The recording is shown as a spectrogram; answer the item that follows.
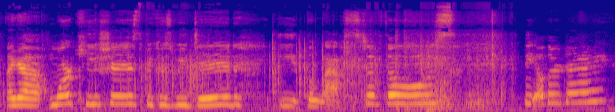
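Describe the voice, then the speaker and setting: Speaking slowly in a high voice, a young woman rambles to her phone camera for a vlog, chatty and full of fillers. Passing vehicles add to a noisy recording.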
